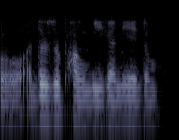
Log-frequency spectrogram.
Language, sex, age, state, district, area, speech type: Manipuri, male, 18-30, Manipur, Senapati, rural, conversation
